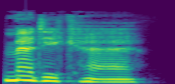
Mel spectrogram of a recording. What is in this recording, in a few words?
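"medicare", English, British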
